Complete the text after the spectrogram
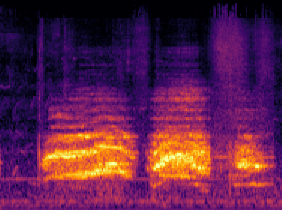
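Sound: elephant trumpeting call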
